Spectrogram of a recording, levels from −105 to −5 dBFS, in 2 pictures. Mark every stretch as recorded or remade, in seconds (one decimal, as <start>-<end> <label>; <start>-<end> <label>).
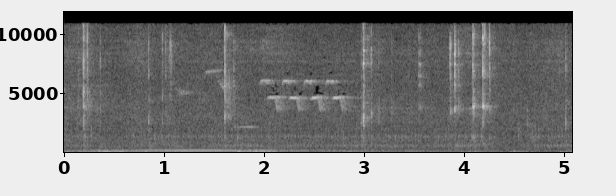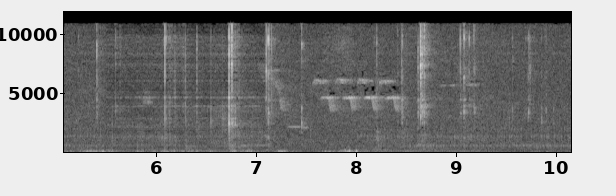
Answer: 0.0-5.5 recorded; 5.5-7.1 remade; 7.1-10.2 recorded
